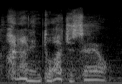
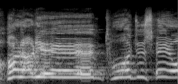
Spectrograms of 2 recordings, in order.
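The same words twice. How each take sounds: First: Soft, hushed prayer; quiet plea for help. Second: High, loud drawn-out plea; crying out in prayer. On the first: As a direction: ask God for help in a small voice. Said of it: "도와달라고". (작은 목소리로 드리는 기도) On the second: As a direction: shout to God for help, stretching it out. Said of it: "부르짖었다는 말이 뭐예요?". (크게 부르짖는 기도) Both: Retold or imitated.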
